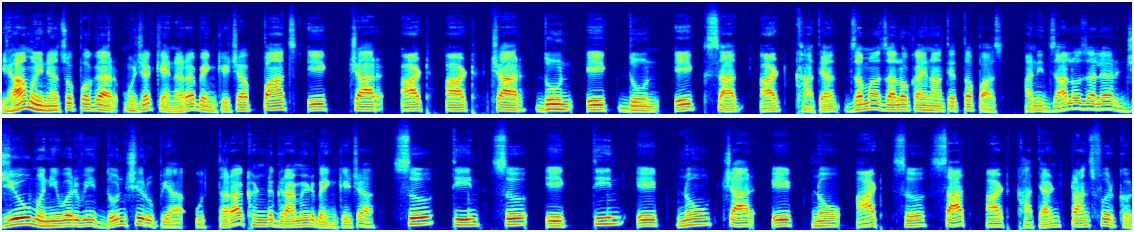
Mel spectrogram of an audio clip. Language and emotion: Goan Konkani, neutral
